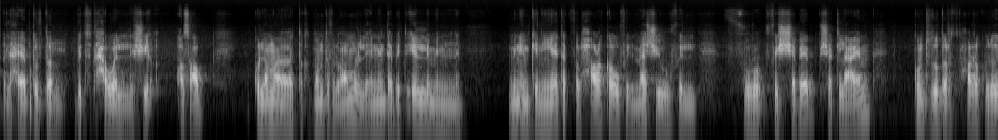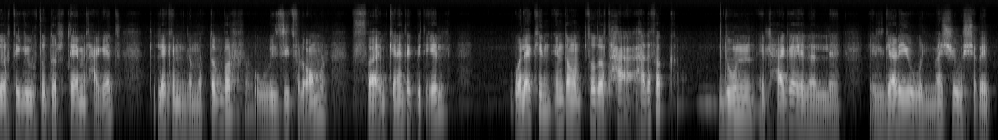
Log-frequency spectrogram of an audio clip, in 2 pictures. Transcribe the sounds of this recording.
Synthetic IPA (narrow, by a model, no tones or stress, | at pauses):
ʔelħajæːbt̪efd̪ˤɑlbet̪e̥t̪ħawːælʃeːʔ | ʔɑsˤʕɑb̚ | kolːæmæt̪eqɑd̪ːæmt̪filʕomɾleʔenːʔent̪æbet̪ʔelːmen | menʔḛmkæːnejːæːt̪ækfilħɑɾˤɑkɑwefilmæʃjwefi | ffiʃːæbæːbːeʃæklʕaːm | kont̪t̪eʔd̪ɑɾˤt̪e̥t̪ħɑrˤːɑkwet̪eʔd̪ɑɾˤt̪eːɡiwet̪eʔd̪ɑɾˤt̪eʕmelħa̰ɡæːt̪ | læːkenlæmːæb̚t̪eɡ̚bɑɾˤwebet̪ziːd̪filʕo̰mɾ | fæʔḛmkæːnæt̪æk̚bet̪ʔeːl | welæːkʰenʔent̪æbet̪eʔd̪ɑɾˤt̪ħa̰ʔhæd̪æfæk | bed̪uːnelħaːɡæʔelæl | ḛlɡæɾiwelmæʃjiweʃːæbæːb̥̚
